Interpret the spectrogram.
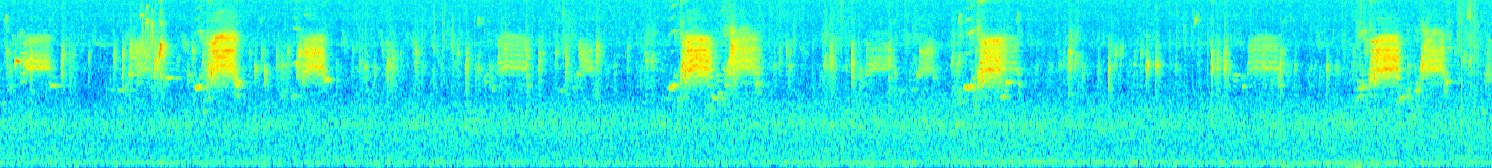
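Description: Birds calling: short high calls about half a second to a second long, repeated every few seconds at uneven intervals, over a steady low background noise.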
